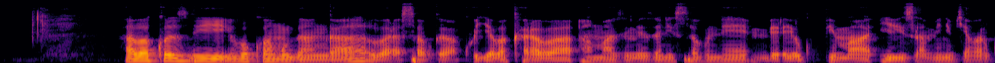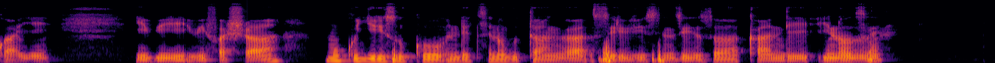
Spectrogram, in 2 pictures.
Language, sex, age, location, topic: Kinyarwanda, male, 25-35, Nyagatare, health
